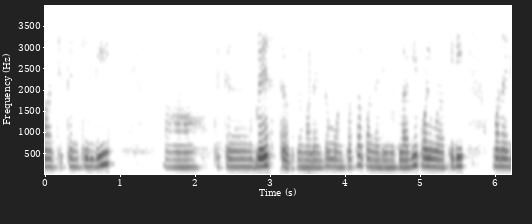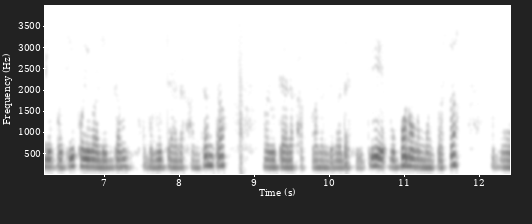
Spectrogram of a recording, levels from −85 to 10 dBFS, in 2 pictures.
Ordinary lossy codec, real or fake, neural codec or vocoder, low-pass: none; real; none; 3.6 kHz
